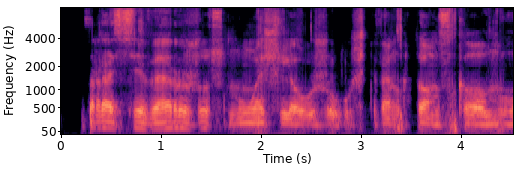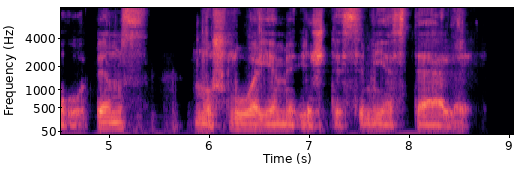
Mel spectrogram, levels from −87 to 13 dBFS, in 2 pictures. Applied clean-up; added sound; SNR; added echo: neural mask model Resemble Enhance denoiser.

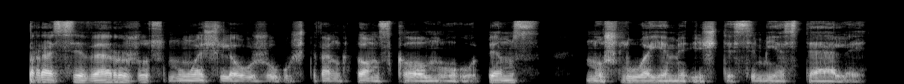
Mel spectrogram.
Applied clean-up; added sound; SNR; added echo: none; none; none; none.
